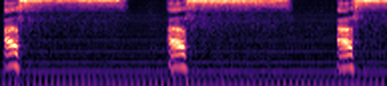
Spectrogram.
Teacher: Tidak ada getaran karena pita suaranya terbuka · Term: huruf hamas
